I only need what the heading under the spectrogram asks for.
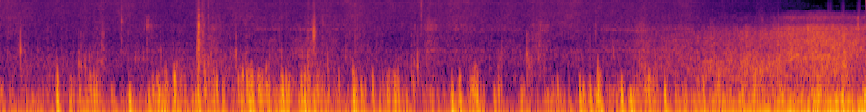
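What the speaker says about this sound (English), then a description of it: "As you can probably hear on the camera, it is quite windy up here." Steady wind buffets the microphone in low rumbling gusts on a hilltop at Parlick, UK, loud and continuous, growing stronger toward the end.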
